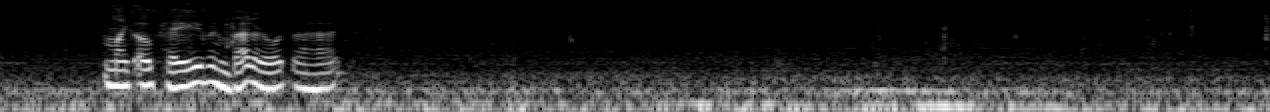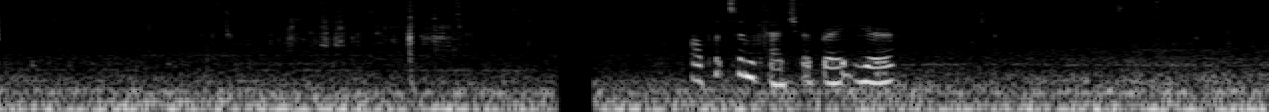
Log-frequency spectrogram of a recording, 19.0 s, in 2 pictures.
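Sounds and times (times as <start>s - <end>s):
chewing and biting food: 2.6s - 13.7s, 16.3s - 19.0s.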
